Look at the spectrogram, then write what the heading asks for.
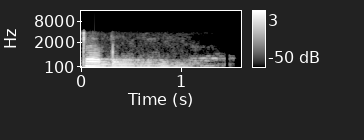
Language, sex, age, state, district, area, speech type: Hindi, male, 45-60, Uttar Pradesh, Hardoi, rural, conversation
